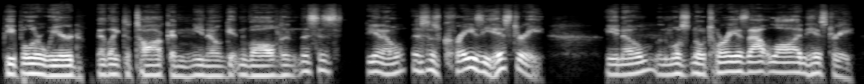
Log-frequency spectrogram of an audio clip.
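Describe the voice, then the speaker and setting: A man co-hosting a casual history discussion, telling the story in an animated way with rhetorical questions. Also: medium pitch, normal speed, slightly rough, no room sound. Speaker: podcast co-host presenting history research.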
